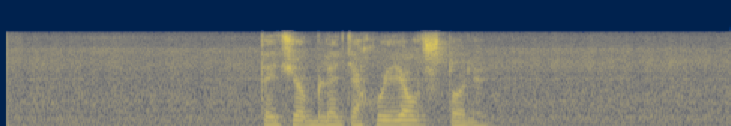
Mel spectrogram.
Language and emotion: Russian, angry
